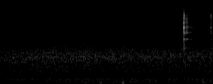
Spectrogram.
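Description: Faint murmur of a large audience in a big hall, then near the end a single sharp click: the first tick of a drummer's count-in just before the band starts.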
